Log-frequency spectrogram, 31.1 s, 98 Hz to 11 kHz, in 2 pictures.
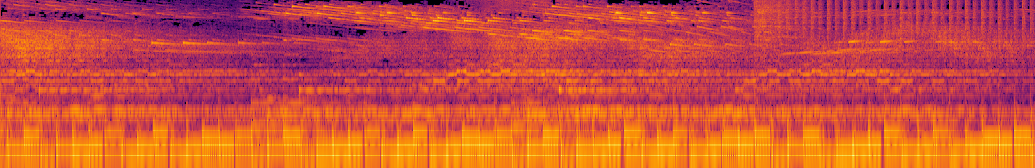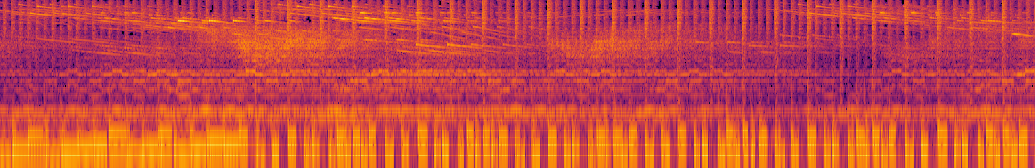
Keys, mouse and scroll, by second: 0.2 F12, 4.1 shift+F3, 6.3 click, 7.4 click, 8.2 click, 9.7 ctrl+shift+click, 10.4-11.6 ctrl+shift+drag, 11.8 ctrl+shift+click, 12.6 g, 13.2 ctrl+shift+click, 13.5 b, 13.8 ctrl+shift+click, 14.3 g, 14.9 ctrl+shift+click, 16.2 n, 17.6-18.5 ctrl+shift+drag, 19.2 d, 20.4 shift+click, 21.0-21.9 shift+scroll up 3, 22.1-22.7 shift+middle drag, 22.7 scroll up 2, 23.5 click, 24.4 click, 25.0-25.7 scroll down 4, 25.9-26.9 shift+middle drag, 27.4 shift+a, 29.8 click, 30.4 click, 30.8-31.0 scroll up 2.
